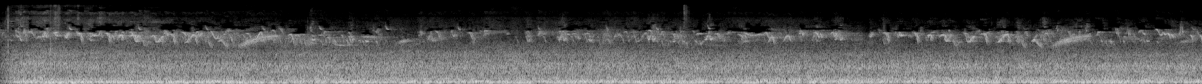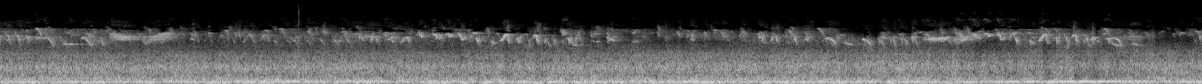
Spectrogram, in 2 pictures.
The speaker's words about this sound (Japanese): じゃあまず1個目、ロサンゼルスの朝6時ぐらいかなの鳥の声です。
